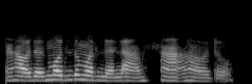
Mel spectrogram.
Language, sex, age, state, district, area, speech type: Kannada, female, 30-45, Karnataka, Udupi, rural, conversation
